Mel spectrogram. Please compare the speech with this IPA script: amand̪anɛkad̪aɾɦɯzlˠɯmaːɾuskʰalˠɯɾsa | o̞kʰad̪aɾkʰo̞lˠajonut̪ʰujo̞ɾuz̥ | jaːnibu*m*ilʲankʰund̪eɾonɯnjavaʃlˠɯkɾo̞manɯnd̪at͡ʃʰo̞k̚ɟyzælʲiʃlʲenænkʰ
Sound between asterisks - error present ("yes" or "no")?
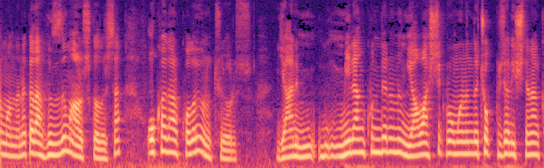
no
